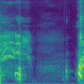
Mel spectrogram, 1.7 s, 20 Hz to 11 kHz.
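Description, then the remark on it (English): Two harsh coughs from a person who has had a lingering cough for two to three months, separated by a short quiet pause, the second one louder and more forceful, with no talking in between. “Yeah, I've had this cough, it feels like, 2 to 3 months.”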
